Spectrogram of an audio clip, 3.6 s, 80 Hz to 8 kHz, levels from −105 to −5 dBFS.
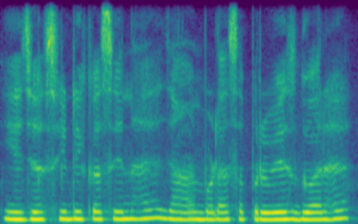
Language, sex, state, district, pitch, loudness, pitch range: Hindi, female, Jharkhand, Deoghar, 260 Hz, -12 LUFS, 255-270 Hz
